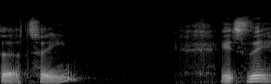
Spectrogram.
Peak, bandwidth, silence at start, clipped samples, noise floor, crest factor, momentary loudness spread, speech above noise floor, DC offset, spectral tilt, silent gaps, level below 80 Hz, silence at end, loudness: -14 dBFS; 10 kHz; 0 s; under 0.1%; -71 dBFS; 18 dB; 18 LU; 41 dB; under 0.1%; -3.5 dB/octave; none; -64 dBFS; 0 s; -31 LUFS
